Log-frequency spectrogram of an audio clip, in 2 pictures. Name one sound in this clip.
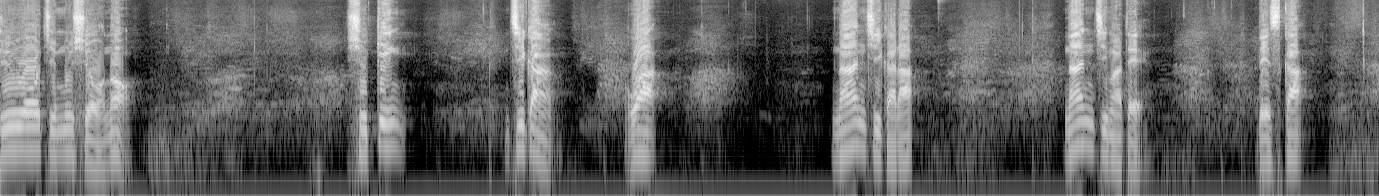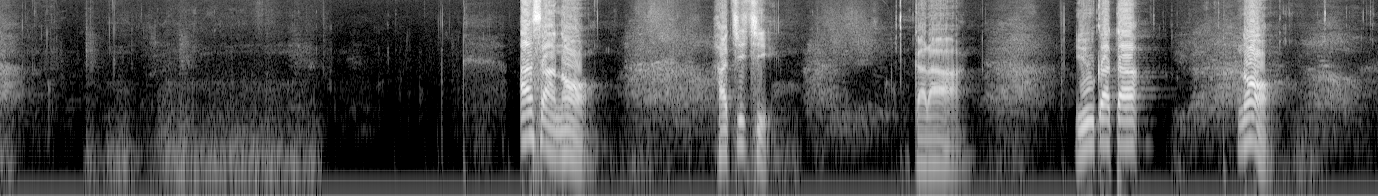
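A young man speaks slowly and clearly into a microphone, pausing between phrases.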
